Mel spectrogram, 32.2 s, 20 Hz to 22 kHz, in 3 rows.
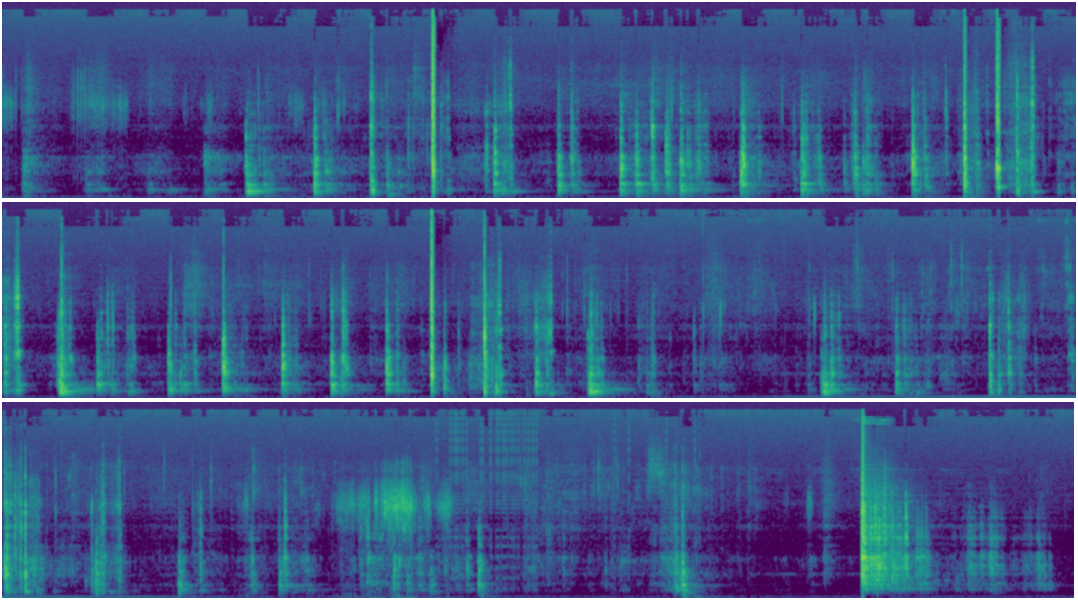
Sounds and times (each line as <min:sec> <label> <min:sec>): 0:17.3 objetos metálicos 0:28.6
